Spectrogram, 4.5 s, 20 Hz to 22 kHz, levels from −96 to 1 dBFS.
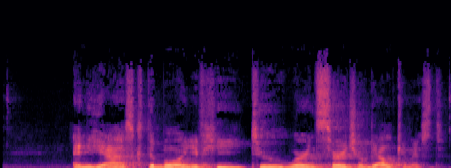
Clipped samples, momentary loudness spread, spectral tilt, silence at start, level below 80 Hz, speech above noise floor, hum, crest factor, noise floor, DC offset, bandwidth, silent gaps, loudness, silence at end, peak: under 0.1%; 7 LU; -7 dB/octave; 0.75 s; -62 dBFS; 39 dB; none; 16 dB; -65 dBFS; under 0.1%; 13.5 kHz; none; -26 LUFS; 0.2 s; -10 dBFS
